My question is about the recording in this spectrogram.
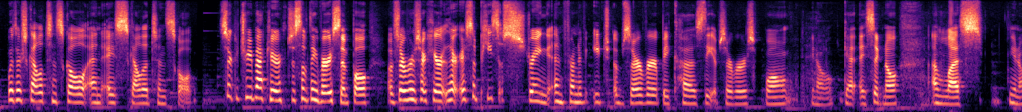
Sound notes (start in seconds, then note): none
